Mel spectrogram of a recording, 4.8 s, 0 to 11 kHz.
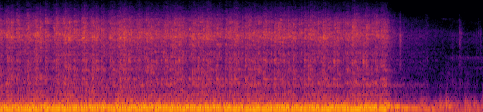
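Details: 1995 Ford F150 with a fresh 347 stroker V8 on its first runs, carburetor still needing adjustment; oil pressure is present. It lumps along unevenly, sags and barely stays running. Cause unclear.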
